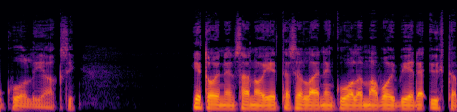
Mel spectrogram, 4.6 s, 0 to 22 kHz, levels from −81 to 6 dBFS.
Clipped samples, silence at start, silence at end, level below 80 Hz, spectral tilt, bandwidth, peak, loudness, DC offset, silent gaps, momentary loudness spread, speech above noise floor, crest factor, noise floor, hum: under 0.1%; 0 s; 0 s; -40 dBFS; -7.5 dB/octave; 12 kHz; 0 dBFS; -18 LUFS; under 0.1%; none; 12 LU; 57 dB; 18 dB; -74 dBFS; none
